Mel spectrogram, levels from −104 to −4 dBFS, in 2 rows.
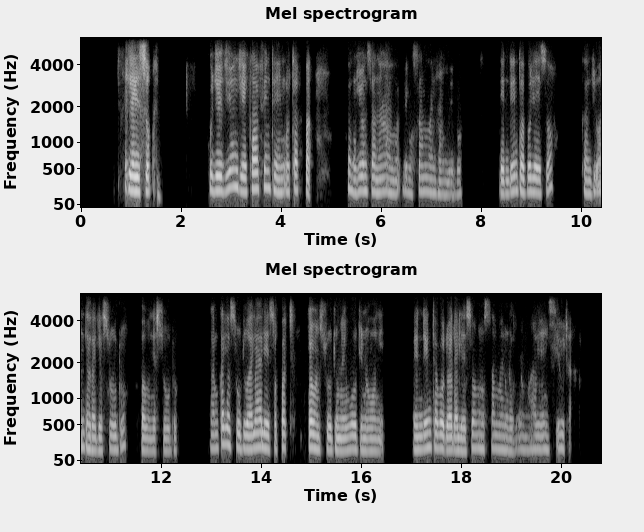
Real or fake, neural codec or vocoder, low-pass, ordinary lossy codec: fake; codec, 16 kHz, 2 kbps, FreqCodec, larger model; 5.4 kHz; Opus, 16 kbps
